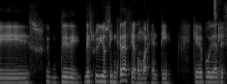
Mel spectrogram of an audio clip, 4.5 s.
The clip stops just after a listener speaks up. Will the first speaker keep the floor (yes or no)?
yes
